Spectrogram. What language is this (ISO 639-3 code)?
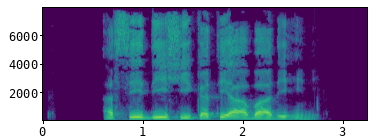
phl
